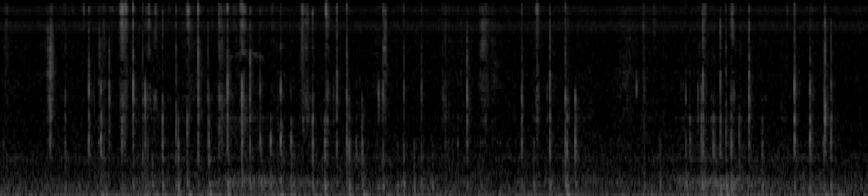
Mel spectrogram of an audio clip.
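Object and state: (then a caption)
Plastic phone keyboard typing. A Unihertz Titan phone is held in both hands while thumbs press its small plastic QWERTY keys in typing taps. Short, quiet, bright clicks come in irregular bursts with a brief lull, over a low background rumble.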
